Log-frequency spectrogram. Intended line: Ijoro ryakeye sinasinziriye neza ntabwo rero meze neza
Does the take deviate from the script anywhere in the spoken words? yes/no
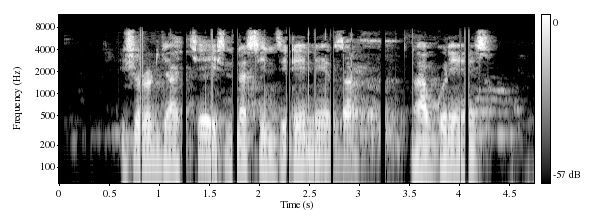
yes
